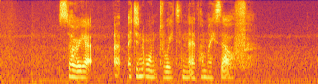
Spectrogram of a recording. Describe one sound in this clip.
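A young woman speaks softly and apologetically, close by.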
